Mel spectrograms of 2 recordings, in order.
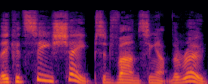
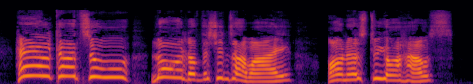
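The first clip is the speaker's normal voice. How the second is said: very high, loud, strong piping creature voice; 13 semitones higher, 5 dB louder than usual. Narrator reading a creature's formal salute to a lord, in Khalak's high piping voice. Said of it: "in a high, piping voice said".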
